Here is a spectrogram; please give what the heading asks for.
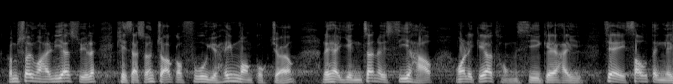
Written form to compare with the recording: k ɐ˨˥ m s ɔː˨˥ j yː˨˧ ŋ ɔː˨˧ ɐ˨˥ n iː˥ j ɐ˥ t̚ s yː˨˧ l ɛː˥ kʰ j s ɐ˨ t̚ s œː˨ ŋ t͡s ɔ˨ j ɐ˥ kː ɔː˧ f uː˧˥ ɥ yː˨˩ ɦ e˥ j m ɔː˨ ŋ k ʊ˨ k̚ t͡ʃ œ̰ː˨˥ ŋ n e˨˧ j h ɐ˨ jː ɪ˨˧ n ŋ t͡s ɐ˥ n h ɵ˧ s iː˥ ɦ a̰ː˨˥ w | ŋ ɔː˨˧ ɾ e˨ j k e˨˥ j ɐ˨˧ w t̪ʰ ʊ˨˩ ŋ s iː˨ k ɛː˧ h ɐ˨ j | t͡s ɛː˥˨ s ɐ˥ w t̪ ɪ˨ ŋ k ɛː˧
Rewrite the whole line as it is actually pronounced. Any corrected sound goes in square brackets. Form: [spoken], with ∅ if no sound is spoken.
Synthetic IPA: k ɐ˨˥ m s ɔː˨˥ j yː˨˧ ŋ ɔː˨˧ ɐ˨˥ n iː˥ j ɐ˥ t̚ s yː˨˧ l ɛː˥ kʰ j s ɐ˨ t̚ s [œː˨˥] ŋ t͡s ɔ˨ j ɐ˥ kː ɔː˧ f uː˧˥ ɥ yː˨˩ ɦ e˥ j m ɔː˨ ŋ k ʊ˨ k̚ t͡ʃ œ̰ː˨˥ ŋ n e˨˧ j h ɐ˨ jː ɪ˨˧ [∅] ŋ t͡s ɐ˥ n h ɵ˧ s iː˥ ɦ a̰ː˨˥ w | ŋ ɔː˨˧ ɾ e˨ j k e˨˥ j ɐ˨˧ w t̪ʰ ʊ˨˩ ŋ s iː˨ k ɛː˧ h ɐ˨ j | t͡s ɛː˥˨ s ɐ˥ w t̪ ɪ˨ ŋ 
